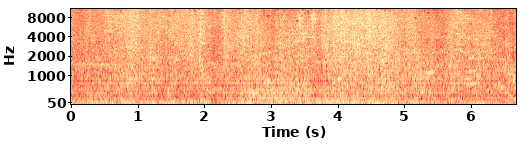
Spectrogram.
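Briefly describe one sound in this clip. Magic blasts and weapon hits clash in a busy battle.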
